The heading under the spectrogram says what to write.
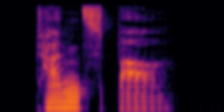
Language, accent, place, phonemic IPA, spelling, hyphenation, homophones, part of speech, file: German, Germany, Berlin, /ˈtant͡sbaːɐ̯/, tanzbar, tanz‧bar, Tanzbar, adjective, De-tanzbar.ogg
- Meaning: danceable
